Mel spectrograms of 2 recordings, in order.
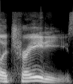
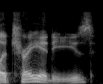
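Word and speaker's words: Atreides: oh I I think I think his name is Paul a trades I don't think it's Paul a trodes okay but it's pronounced with an extra I so I might just be over pronouncing that that name but I'm going to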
